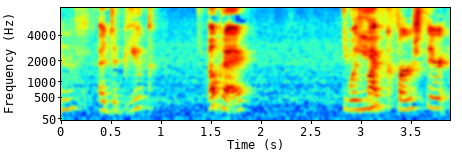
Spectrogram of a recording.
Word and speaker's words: dybbuk: movie that it was, there's 3 ways to pronounce this, so I'm just going to pronounce it one and stick with it. Mm-hmm. A debuke. Okay. Was my first theory. Dybbuk.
